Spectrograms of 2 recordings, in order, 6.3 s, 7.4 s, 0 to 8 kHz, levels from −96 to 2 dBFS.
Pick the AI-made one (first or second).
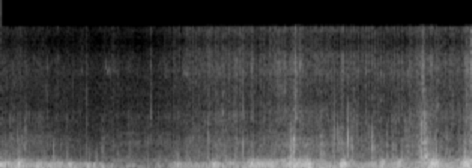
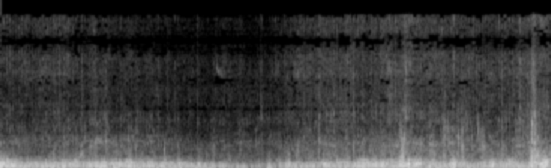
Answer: second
